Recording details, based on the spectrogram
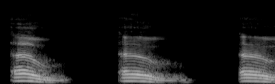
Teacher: That's the schwa and U, schwa and U gliding.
